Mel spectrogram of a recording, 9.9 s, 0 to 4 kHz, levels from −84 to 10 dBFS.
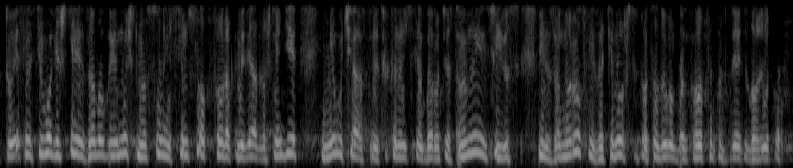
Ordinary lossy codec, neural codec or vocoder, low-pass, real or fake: none; codec, 24 kHz, 1.5 kbps, HILCodec; 3.6 kHz; fake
